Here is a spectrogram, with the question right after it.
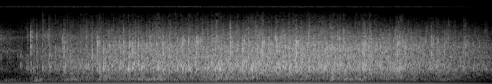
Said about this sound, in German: Applaus ja, Euphorie nein. Der anfängliche Glanz der europäischen Lichtgestalt Emmanuel Macron ist nach fast einem Jahr Amtszeit ein wenig verblasst.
